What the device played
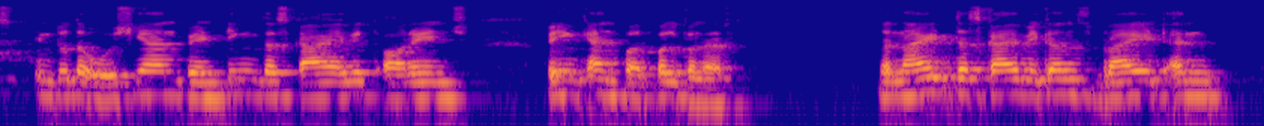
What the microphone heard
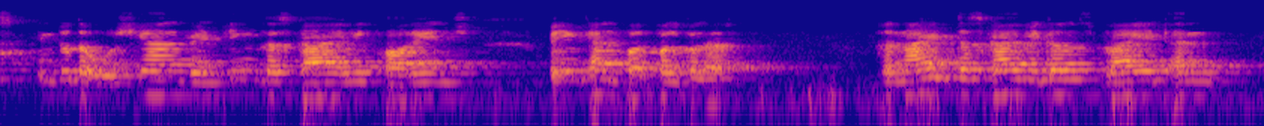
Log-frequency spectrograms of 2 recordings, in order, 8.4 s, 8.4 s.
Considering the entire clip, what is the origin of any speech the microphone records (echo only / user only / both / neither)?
echo only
